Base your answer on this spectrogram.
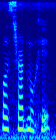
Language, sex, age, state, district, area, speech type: Assamese, female, 18-30, Assam, Nagaon, rural, read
